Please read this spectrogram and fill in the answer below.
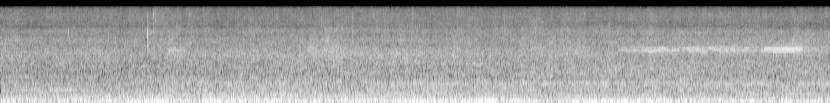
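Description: Steady rain falling on a wet paved street and open ground: an even hiss with a low rumble underneath. A faint thin high tone comes in near the end.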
